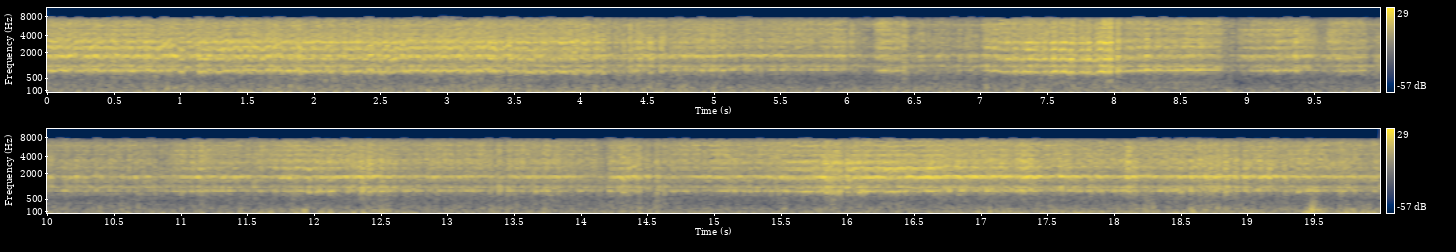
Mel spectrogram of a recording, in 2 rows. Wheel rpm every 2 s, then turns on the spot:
190, 190, 220, 230, 220, 230, 230, 230, 220, 230.
none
